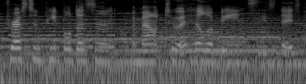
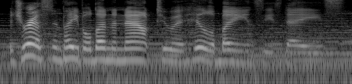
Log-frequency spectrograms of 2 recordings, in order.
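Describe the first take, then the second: First: It is said without a southern accent. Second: It is said in a southern accent.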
